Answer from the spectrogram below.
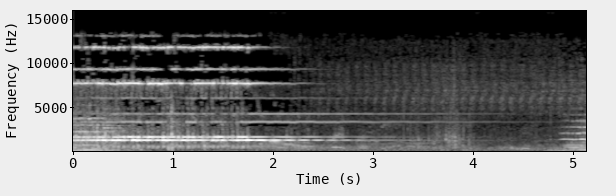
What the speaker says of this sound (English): the legend of the ringing phone would never end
